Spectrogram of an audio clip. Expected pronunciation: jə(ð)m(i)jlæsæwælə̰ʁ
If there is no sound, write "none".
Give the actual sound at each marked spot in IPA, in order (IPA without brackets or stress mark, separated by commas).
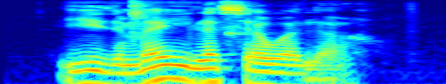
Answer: ð, æ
